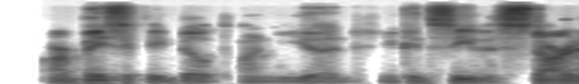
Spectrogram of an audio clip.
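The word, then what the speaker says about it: יוד: All of the letters are basically built on Yud. You can see the start of each stroke is Yud. Okay, this gives us a nice Y sound, as in yes.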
